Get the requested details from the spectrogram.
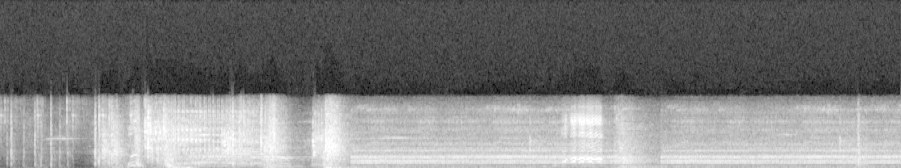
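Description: Plastic toy bricks clatter and snap together.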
